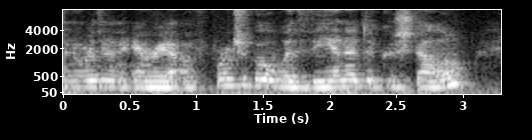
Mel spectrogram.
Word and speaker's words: Viana do Castelo: So I would start up in the northern area of Portugal with Viana do Castelo. It sounds like Vienna, like spelled like Austria, but it's not. It's V like Victor, I-A-N-O, do Castelo.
